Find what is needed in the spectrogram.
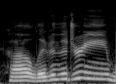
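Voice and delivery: mock-chipper small talk; automatic cheery response. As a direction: lightly fake a carefree answer. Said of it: "I say shit like".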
